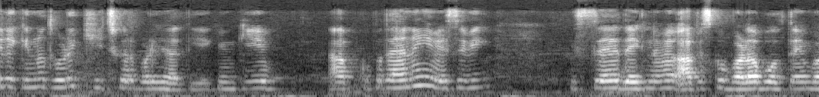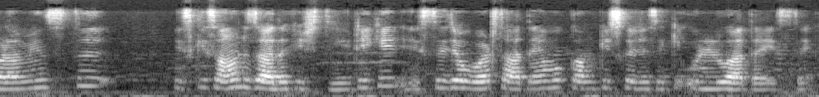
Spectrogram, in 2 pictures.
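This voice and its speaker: Woman, teacher, online kindergarten lesson, patient, step-by-step, flat even tone. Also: mid-range voice. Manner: patient, explains step by step, often checks with "ठीक है".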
